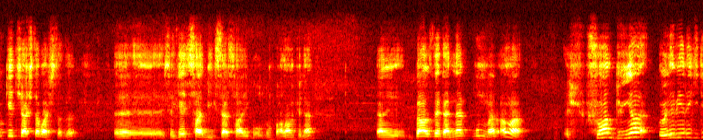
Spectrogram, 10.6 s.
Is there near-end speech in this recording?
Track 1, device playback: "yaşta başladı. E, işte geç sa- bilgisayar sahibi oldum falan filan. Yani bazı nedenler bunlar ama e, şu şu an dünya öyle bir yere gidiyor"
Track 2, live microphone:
No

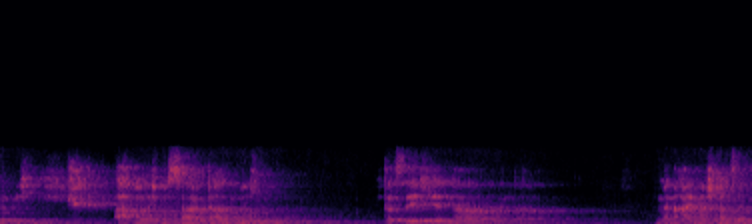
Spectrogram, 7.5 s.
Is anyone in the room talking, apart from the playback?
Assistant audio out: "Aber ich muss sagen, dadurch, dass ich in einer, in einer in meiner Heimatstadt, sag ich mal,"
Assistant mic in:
No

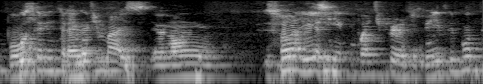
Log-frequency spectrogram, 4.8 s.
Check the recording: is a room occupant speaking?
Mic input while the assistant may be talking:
No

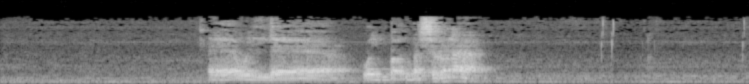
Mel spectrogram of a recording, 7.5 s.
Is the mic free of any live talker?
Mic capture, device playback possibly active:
No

